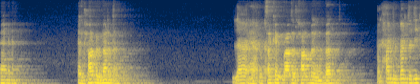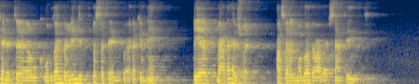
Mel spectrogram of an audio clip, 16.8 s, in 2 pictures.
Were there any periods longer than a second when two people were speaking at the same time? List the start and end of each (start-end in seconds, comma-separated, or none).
none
